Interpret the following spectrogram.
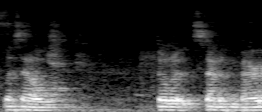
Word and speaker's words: Lascelles: I meant to ask you beforehand, I was like, Lascelles. Yeah. Don't want to stand up embarrassingly pronouncing the name wrong.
